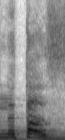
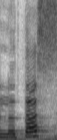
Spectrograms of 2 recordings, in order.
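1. શબ્દનો અંત z અવાજથી થાય છે. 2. શબ્દનો અંત s અવાજથી થાય છે. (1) "જ પણ ઉચ્ચાર થાય છે" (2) "એસ પણ"

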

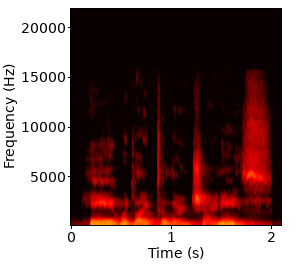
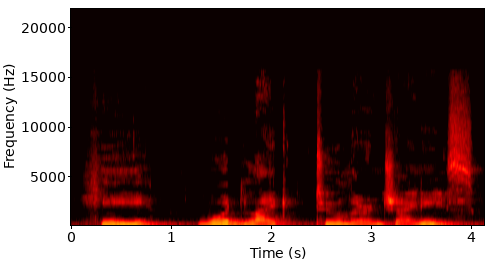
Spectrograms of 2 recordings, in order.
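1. Se dice a velocidad rápida natural. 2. Se dice a velocidad media. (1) "al final las voy a decir como las diría a otro hablante nativo" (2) "a la segunda vez de velocidad media"

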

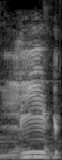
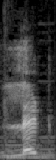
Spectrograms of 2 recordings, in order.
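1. स्वर लंबी 'ee' ध्वनि है। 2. स्वर छोटी 'e' ध्वनि है। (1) "जब आप इसे लीड पढ़ेंगे तो इसका मतलब होता है टू हेड और कमांड" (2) "जब आप इसे लेड पढ़ेंगे तो ये एक धातु मेटल होती है"

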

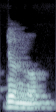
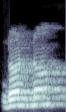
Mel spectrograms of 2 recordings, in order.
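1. শব্দ দুটো সংক্ষেপ হয়ে একটা দ্রুত "dunno" হয়ে যায়। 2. দুটো শব্দই পূর্ণভাবে বলা হয়। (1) "বিদেশিরা এটাকে সংক্ষেপে বলে ডুন নো" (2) "আমার দেশে সাধারণত আমরা বলি ডোন্ট নো"

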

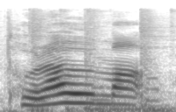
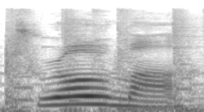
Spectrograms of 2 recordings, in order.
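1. 日本語のカタカナ外来語として発音されています。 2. 英語の発音で言われています。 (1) "トラウマを英語で何て言うでしょう？" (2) "正解は、"

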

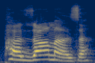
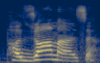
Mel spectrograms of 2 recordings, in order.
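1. 가운데 음절에는 강세가 있어요. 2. 가운데 음절에는 강세가 있어요.

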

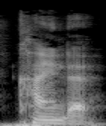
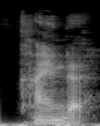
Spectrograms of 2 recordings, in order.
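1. Слово 'of' сокращается до краткого гласного. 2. Слово 'of' сокращается до краткого гласного.

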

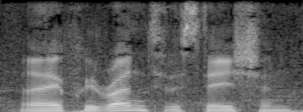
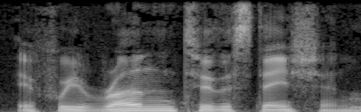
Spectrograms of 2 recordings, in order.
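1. このフレーズは自然な速さ、速いテンポで言われています。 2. このフレーズはゆっくり、丁寧に言われています。

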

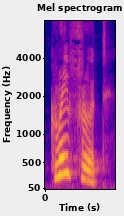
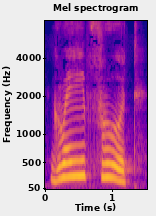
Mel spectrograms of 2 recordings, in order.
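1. Kata ini diucapkan dengan cepat. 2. Kata ini diucapkan dengan lambat. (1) "Sekarang kita lakukan lebih cepat" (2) "Perlahan kita berlatih ya"

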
